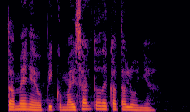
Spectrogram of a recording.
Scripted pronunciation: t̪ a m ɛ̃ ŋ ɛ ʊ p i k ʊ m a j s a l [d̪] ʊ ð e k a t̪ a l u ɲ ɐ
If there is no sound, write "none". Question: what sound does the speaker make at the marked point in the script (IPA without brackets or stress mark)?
t̪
